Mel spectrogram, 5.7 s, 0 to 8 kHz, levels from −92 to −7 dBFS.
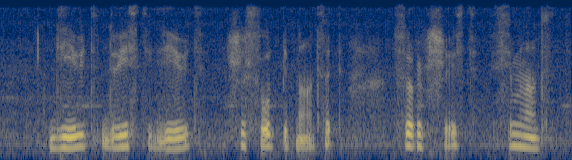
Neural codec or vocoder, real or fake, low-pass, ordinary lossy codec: none; real; 7.2 kHz; Opus, 24 kbps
